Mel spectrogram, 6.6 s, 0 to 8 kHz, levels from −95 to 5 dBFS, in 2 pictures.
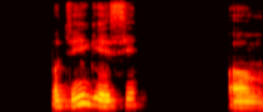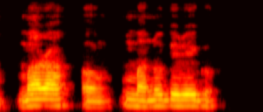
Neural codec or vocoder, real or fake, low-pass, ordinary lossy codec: codec, 16 kHz, 16 kbps, FreqCodec, smaller model; fake; none; none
